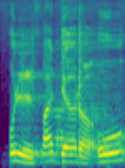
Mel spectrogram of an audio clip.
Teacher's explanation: Qul fadra'u, fad ada huruf fa, fathah diikuti alif, tetapi huruf depannya ada huruf dal sukun, maka masuk pada huruf dal sukun kita pantulkan, namanya bacaan qalqalah sugro karena mati asli di tengah-tengah kalimat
